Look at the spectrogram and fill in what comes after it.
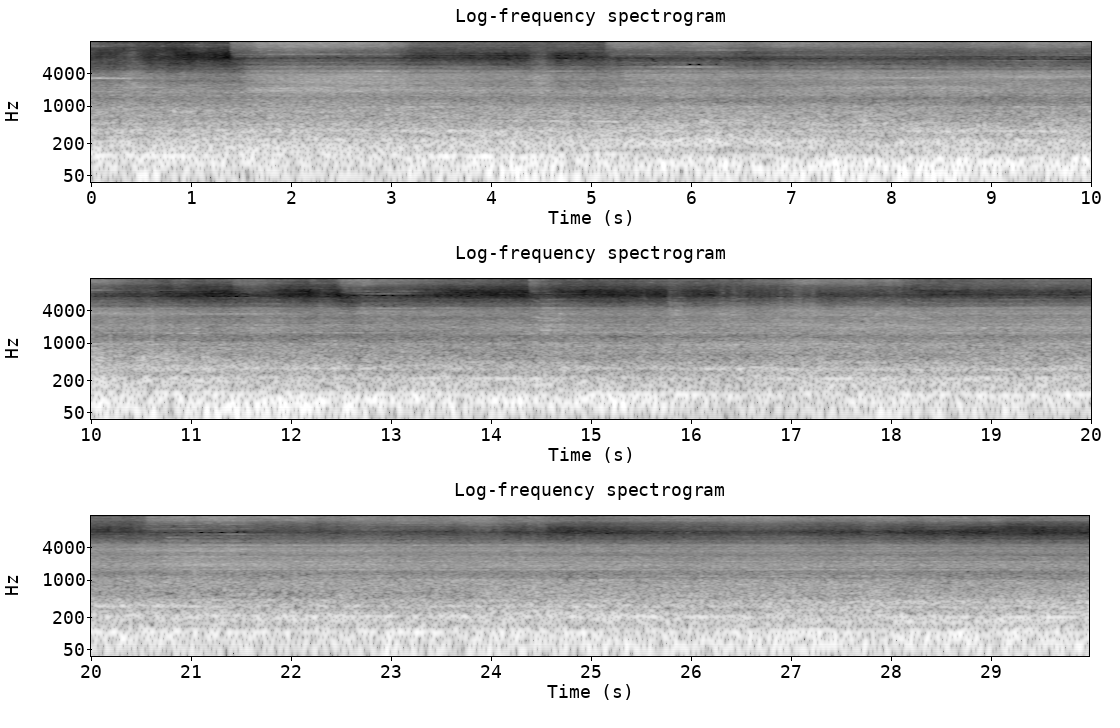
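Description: Freight train cars (covered hoppers, then tank cars) rolling steadily past, their wheels running on the rails in a continuous low rumble.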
